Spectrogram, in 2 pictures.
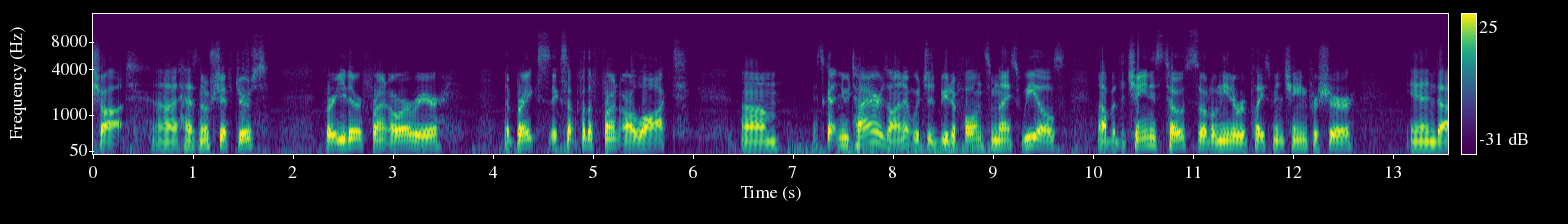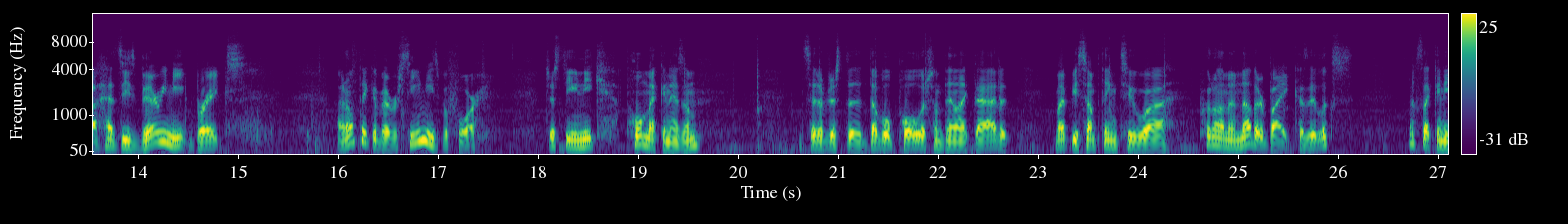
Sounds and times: Speech: 0.0 - 15.2, 16.0 - 19.7, 20.6 - 27.1.

